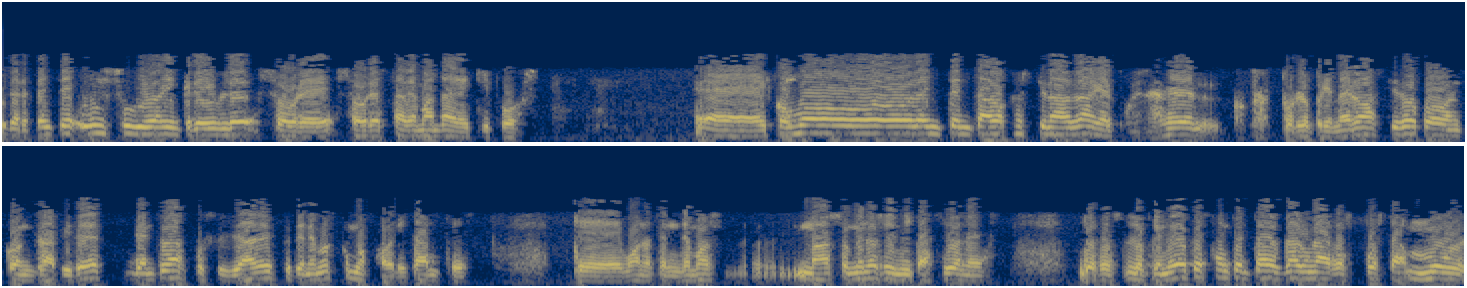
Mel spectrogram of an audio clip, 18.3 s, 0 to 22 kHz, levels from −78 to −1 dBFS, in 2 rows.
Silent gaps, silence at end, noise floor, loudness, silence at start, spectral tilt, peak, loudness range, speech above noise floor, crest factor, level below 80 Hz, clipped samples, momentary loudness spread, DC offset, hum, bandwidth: none; 0 s; -52 dBFS; -21 LUFS; 0 s; -9.5 dB/octave; -8 dBFS; 3 LU; 31 dB; 12 dB; -52 dBFS; under 0.1%; 8 LU; under 0.1%; none; 5.8 kHz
